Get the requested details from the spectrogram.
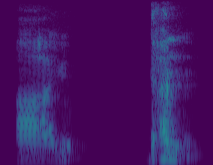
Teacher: Dha is again the fourth letter in the tha varga, should be aspirated.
